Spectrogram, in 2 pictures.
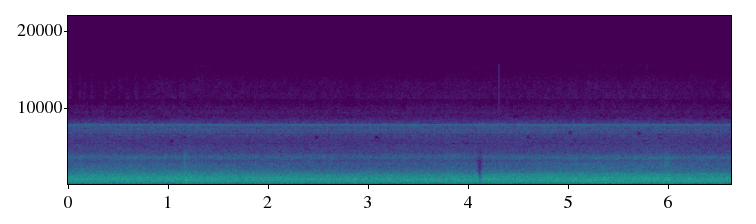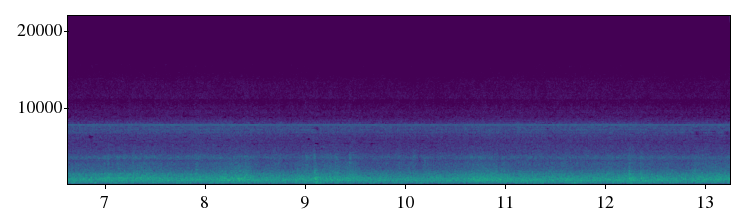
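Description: Brøyt X42 wheeled excavator running as it drives up the ramps onto a low-loader trailer: a steady, noisy machine drone with no let-up.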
